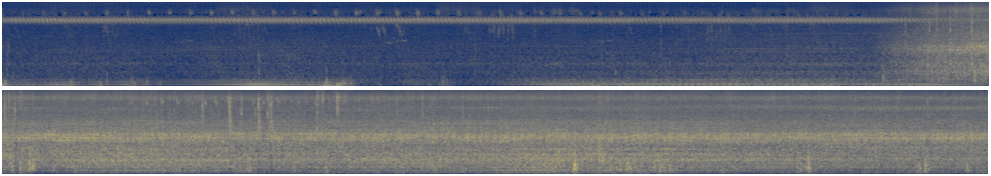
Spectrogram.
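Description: A steady high insect trill, cricket-like, over a low hum for the first half. About halfway in the sound cuts to louder, steady vehicle noise: a safari vehicle's engine running and driving across the grassland.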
